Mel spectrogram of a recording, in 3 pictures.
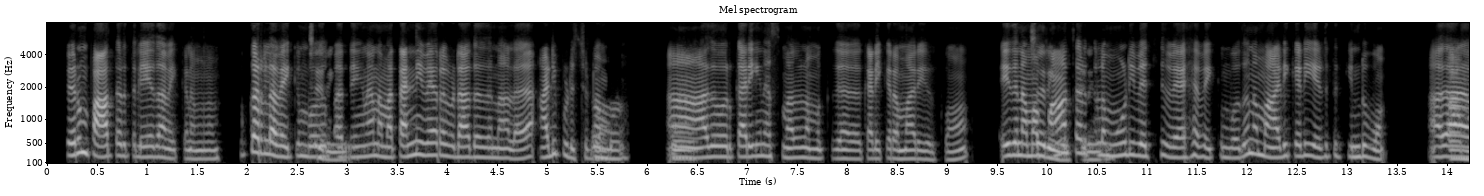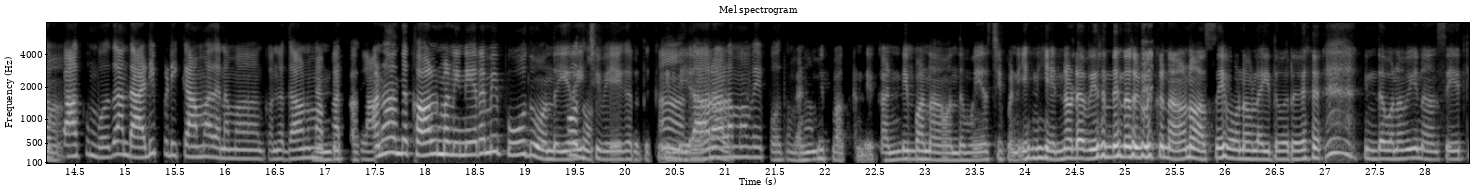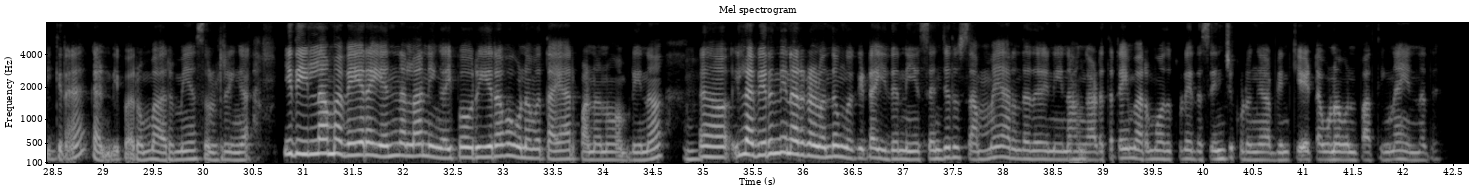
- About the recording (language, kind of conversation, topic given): Tamil, podcast, விருந்தினர்களுக்கு உணவு தயாரிக்கும் போது உங்களுக்கு முக்கியமானது என்ன?
- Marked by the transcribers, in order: laughing while speaking: "இனி என்னோட விருந்தினர்களுக்கும் நானும் அசைவ உணவுல இது ஒரு இந்த உணவையும் நான் சேர்த்துக்கிறேன்"; other noise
